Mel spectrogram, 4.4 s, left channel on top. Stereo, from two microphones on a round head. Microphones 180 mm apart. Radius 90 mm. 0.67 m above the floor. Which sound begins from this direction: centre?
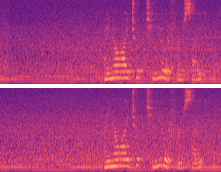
A woman speaking, at 2.1 s.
